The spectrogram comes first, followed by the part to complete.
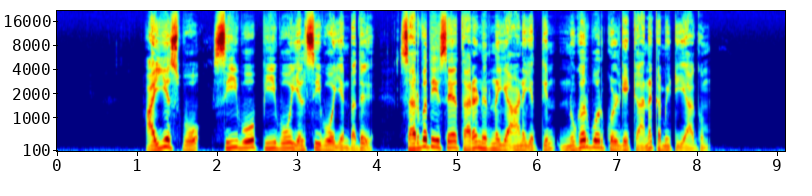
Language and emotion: Tamil, neutral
